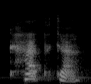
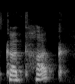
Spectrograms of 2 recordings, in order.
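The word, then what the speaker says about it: Kathak: Indian classical dance form Katka I'm not sure I've said that right welcome pra welcome thank you uh Rea lovely um that is pronounced as katak uh but thank you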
